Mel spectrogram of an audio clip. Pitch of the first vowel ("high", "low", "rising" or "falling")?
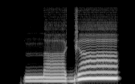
low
